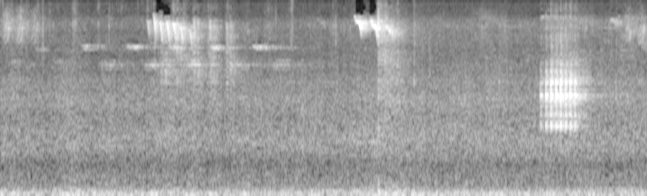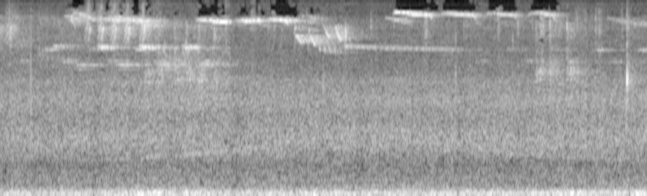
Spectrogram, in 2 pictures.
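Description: Scattered high, thin chirps and short falling calls of small birds, with one short, lower, harsher call about five and a half seconds in, over a steady low rumble.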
